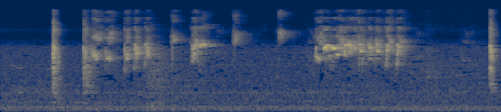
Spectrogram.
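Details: Murai aceh, an Aceh white-rumped shama described as top quality, singing in bursts of bright whistled and chattering high notes with sharp clicks between phrases, steady low hum in the background.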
